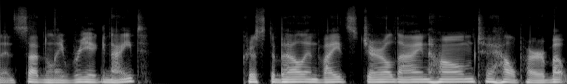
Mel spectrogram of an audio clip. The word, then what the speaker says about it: Geraldine: It's about a woman named Christabel who's walking in the woods when she encounters a woman named Geraldine, or it seems Geraldine, pronounced like decline, who says she's been abducted by some men on horseback.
